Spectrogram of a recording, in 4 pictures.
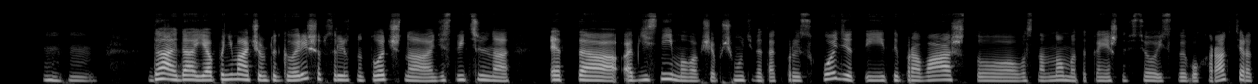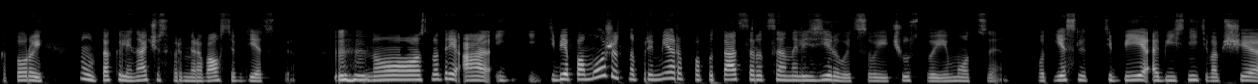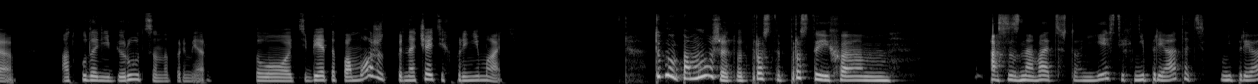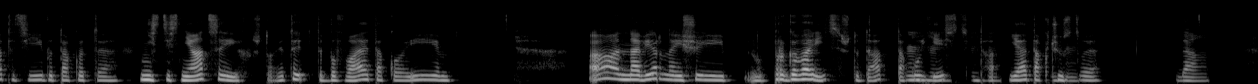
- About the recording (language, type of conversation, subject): Russian, advice, Как принять свои эмоции, не осуждая их и себя?
- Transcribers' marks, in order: tapping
